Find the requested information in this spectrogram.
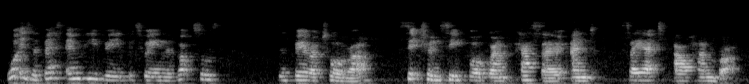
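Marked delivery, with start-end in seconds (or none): none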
